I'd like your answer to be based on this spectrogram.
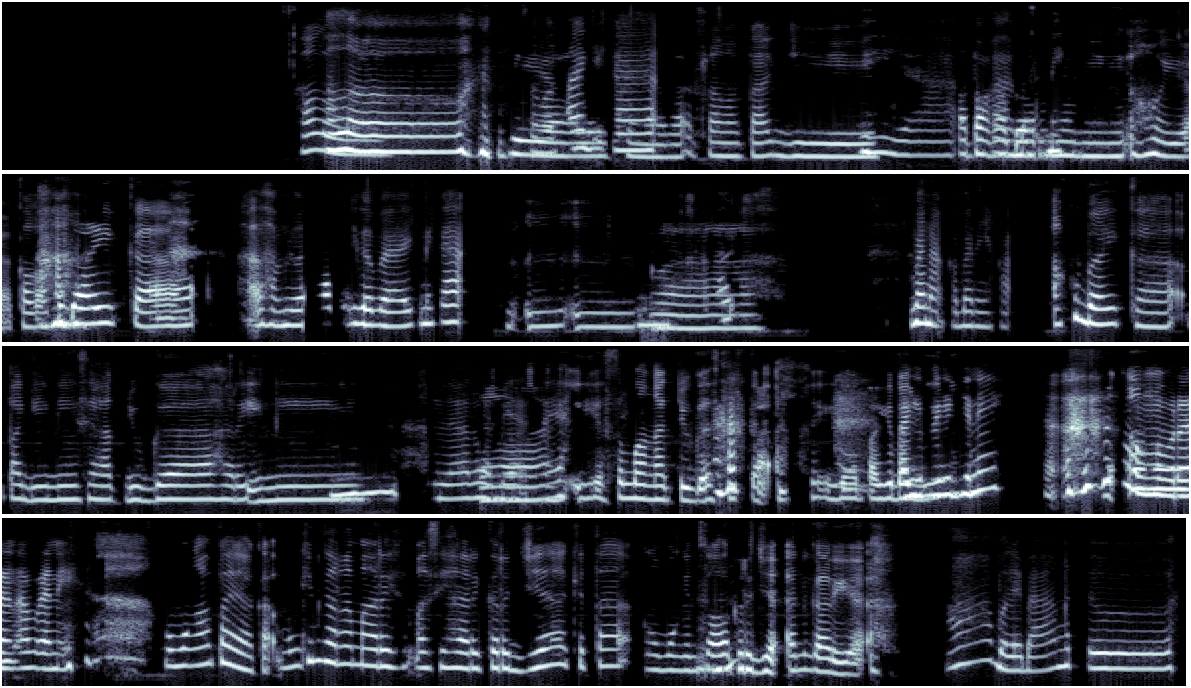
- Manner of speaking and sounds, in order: drawn out: "Halo"; chuckle; distorted speech; laughing while speaking: "Oh"; chuckle; static; chuckle; laughing while speaking: "heeh"; chuckle; chuckle
- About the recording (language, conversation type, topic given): Indonesian, unstructured, Apa pendapat kamu tentang gaji yang tidak sebanding dengan kerja keras?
